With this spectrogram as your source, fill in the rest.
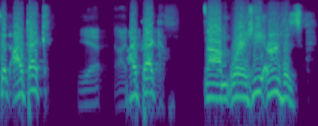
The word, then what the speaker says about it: IPEC: You pronounced it IPEC? Yeah. IPEC, yes.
